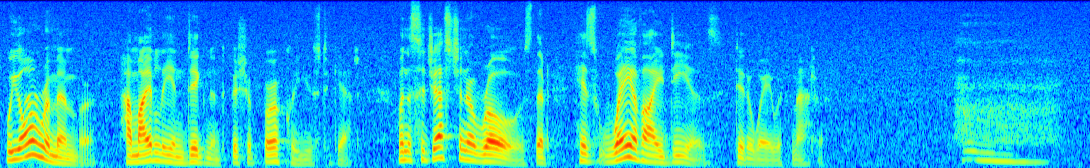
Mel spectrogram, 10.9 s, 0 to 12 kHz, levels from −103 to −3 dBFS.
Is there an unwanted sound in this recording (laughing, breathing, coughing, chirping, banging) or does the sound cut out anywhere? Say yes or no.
yes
